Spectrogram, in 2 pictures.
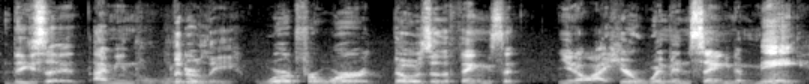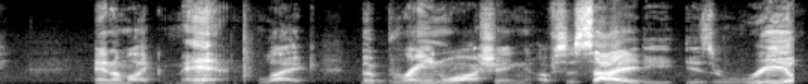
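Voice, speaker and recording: A man's voice: on the low side, very animated, a little slow, a bit bright, slight background noise. A man giving an informal, opinionated book review monologue in a conversational, emphatic way, repeating words for effect.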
